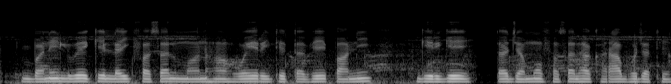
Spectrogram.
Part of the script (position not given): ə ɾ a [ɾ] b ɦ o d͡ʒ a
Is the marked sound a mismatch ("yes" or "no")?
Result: yes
